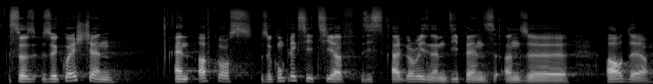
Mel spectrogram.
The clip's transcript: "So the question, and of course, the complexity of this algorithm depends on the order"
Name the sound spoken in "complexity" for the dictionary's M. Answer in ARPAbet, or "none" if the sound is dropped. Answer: none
